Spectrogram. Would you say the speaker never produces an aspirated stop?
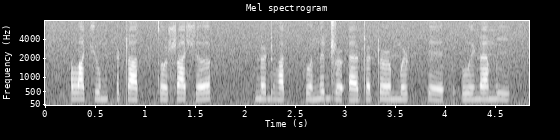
yes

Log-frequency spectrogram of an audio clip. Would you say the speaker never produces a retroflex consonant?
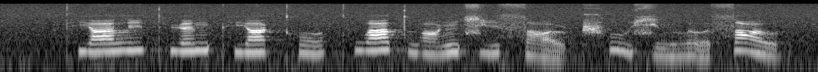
no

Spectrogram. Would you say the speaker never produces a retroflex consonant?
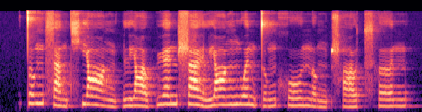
no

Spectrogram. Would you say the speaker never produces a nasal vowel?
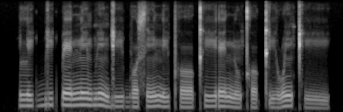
no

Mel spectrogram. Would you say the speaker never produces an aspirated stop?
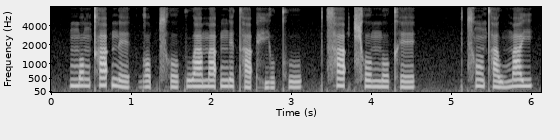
no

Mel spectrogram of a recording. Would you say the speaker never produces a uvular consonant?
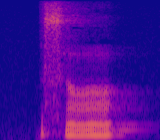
yes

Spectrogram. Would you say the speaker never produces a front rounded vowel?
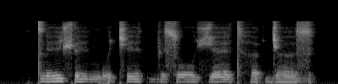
yes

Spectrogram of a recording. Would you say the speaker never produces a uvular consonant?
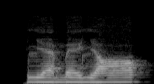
yes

